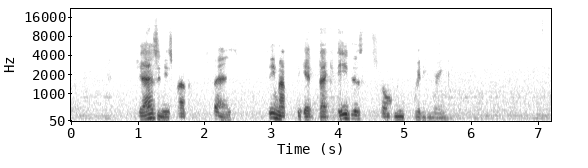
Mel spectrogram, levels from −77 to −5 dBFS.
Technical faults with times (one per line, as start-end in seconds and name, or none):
0.03-0.07 other side's voice leaking through
0.93-2.53 speech suppressed in double talk
2.92-3.58 speech suppressed in double talk
4.07-5.45 speech suppressed in double talk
